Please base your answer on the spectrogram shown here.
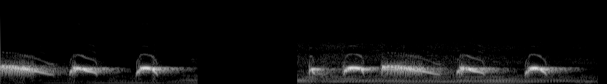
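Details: Lively spotted dove song used to train young doves to join in: deep cooing phrases of a falling coo followed by short hooked notes, given twice with a pause between, and a low hum in the second phrase.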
